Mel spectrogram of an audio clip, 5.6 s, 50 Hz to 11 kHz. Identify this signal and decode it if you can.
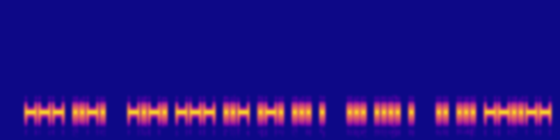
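Morse code, heard as a keyed tone, about 34 wpm, 600 Hz. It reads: OF COURSE SHE IS,
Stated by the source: Morse practice at 35 wpm from CW med Gnister, sending Ken Follett's novel Never in English.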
